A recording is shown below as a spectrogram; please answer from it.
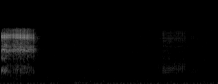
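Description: Monk parakeet giving a short, harsh call, followed about a second and a half later by a fainter, shorter one.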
